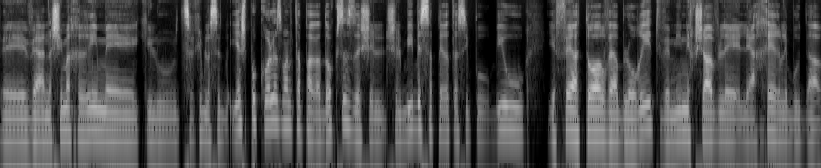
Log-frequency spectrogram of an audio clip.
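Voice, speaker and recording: A man with a dark, mellow tone talks with ordinary pitch variation and hardly any pauses. The recording is very clean, with a silent background and a dry, close sound with no echo. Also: medium pitch for a man, moderate pace. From Israel, Beersheba. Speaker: documentary director. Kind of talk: interview. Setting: studio.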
